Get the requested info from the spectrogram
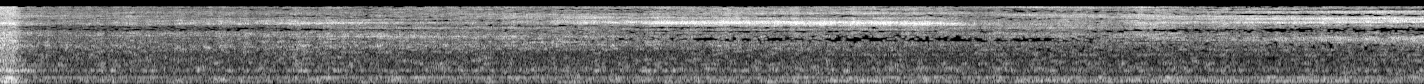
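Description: Belt conveyors carrying wood chips running: a steady machinery hum with an even hiss, unchanging throughout.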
